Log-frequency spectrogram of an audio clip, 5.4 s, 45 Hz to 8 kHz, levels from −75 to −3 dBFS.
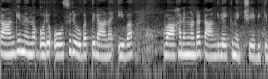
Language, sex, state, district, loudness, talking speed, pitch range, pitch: Malayalam, female, Kerala, Kollam, -14 LUFS, 120 wpm, 215-235 Hz, 225 Hz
